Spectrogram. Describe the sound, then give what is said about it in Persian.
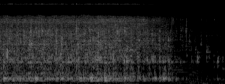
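A steady rush of water pours from a tap, loud, for a couple of seconds before tapering off as the flow is shut. “پس لازم است در حین شستشوی دستا شیر آب را ببندیم.”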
